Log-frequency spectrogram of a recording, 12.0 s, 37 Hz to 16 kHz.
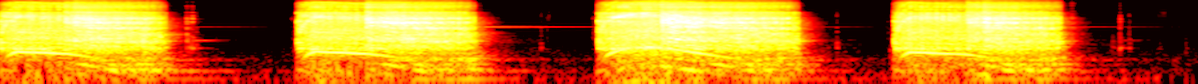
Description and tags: Angle grinder - Milwaukee 125mm - Stop 4 times
Milwaukee 125mm angle grinder (electric) turned on and pushed against steel four times times.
